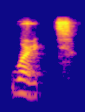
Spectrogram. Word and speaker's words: worked: Pero al momento de pronunciar, se pronuncia, perdón, worked. ¿Se dan cuenta? Esta es la forma de pronunciar. No se pronuncia worked, for example, sino worked. Entonces, cuando tenemos un verbo que termina en K, F, S, CH, SH, X y TH, se va a pronunciar como T.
